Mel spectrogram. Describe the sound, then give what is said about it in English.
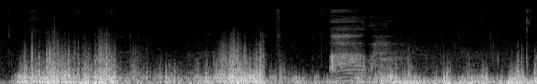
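Strong wind buffets the microphone outdoors at night while a person walks home, a loud, constant low roar rising and falling in gusts, with a brief brighter whoosh near the middle. “Oh, by the way, it's windy as fuck and I'm walking home from meeting up with my pals.”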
